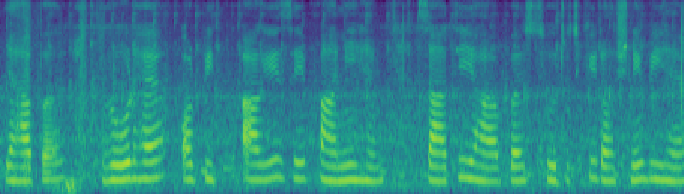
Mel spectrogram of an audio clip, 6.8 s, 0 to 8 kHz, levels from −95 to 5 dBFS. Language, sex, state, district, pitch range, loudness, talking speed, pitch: Hindi, female, Uttar Pradesh, Jyotiba Phule Nagar, 220-250 Hz, -18 LUFS, 160 wpm, 230 Hz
